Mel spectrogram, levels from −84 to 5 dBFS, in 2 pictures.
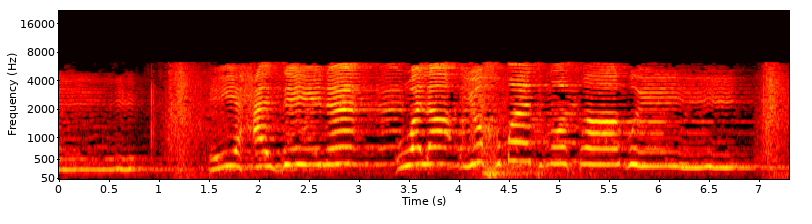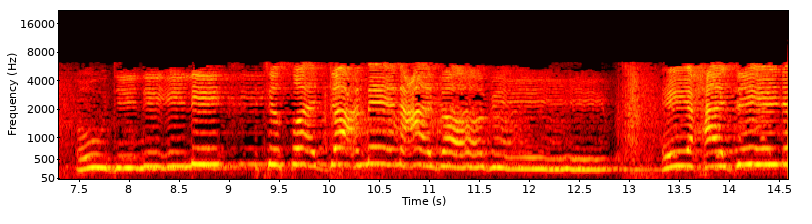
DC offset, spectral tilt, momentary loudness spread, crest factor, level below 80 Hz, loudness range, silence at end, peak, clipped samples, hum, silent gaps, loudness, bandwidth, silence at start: under 0.1%; -2 dB/octave; 13 LU; 20 dB; -64 dBFS; 4 LU; 0 s; -2 dBFS; under 0.1%; none; none; -21 LUFS; 6.6 kHz; 0 s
